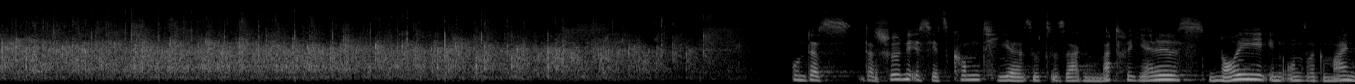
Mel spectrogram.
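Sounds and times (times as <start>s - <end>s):
church congregation applauding: 0.0s - 7.4s
speech: 8.0s - 13.5s.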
